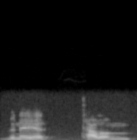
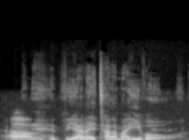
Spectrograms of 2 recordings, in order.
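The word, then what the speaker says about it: Vianney Talamaivao: For the O-line, I don't know how to pronounce this name. Vinaya Talam. He goes to USC. Vianney Talamaivo. There we go.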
